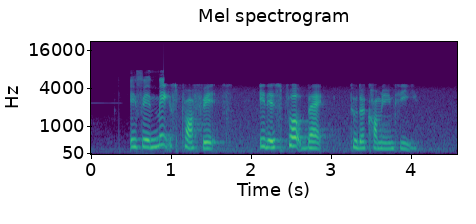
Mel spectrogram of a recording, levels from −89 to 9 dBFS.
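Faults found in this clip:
Input switched to a poorer device, 0.92 s to end: speech abruptly dull, nothing above 4.5 kHz, no gap, same level. New noise floor roughly 30 dB down, unlike a codec bandwidth drop; likely a mic change.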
